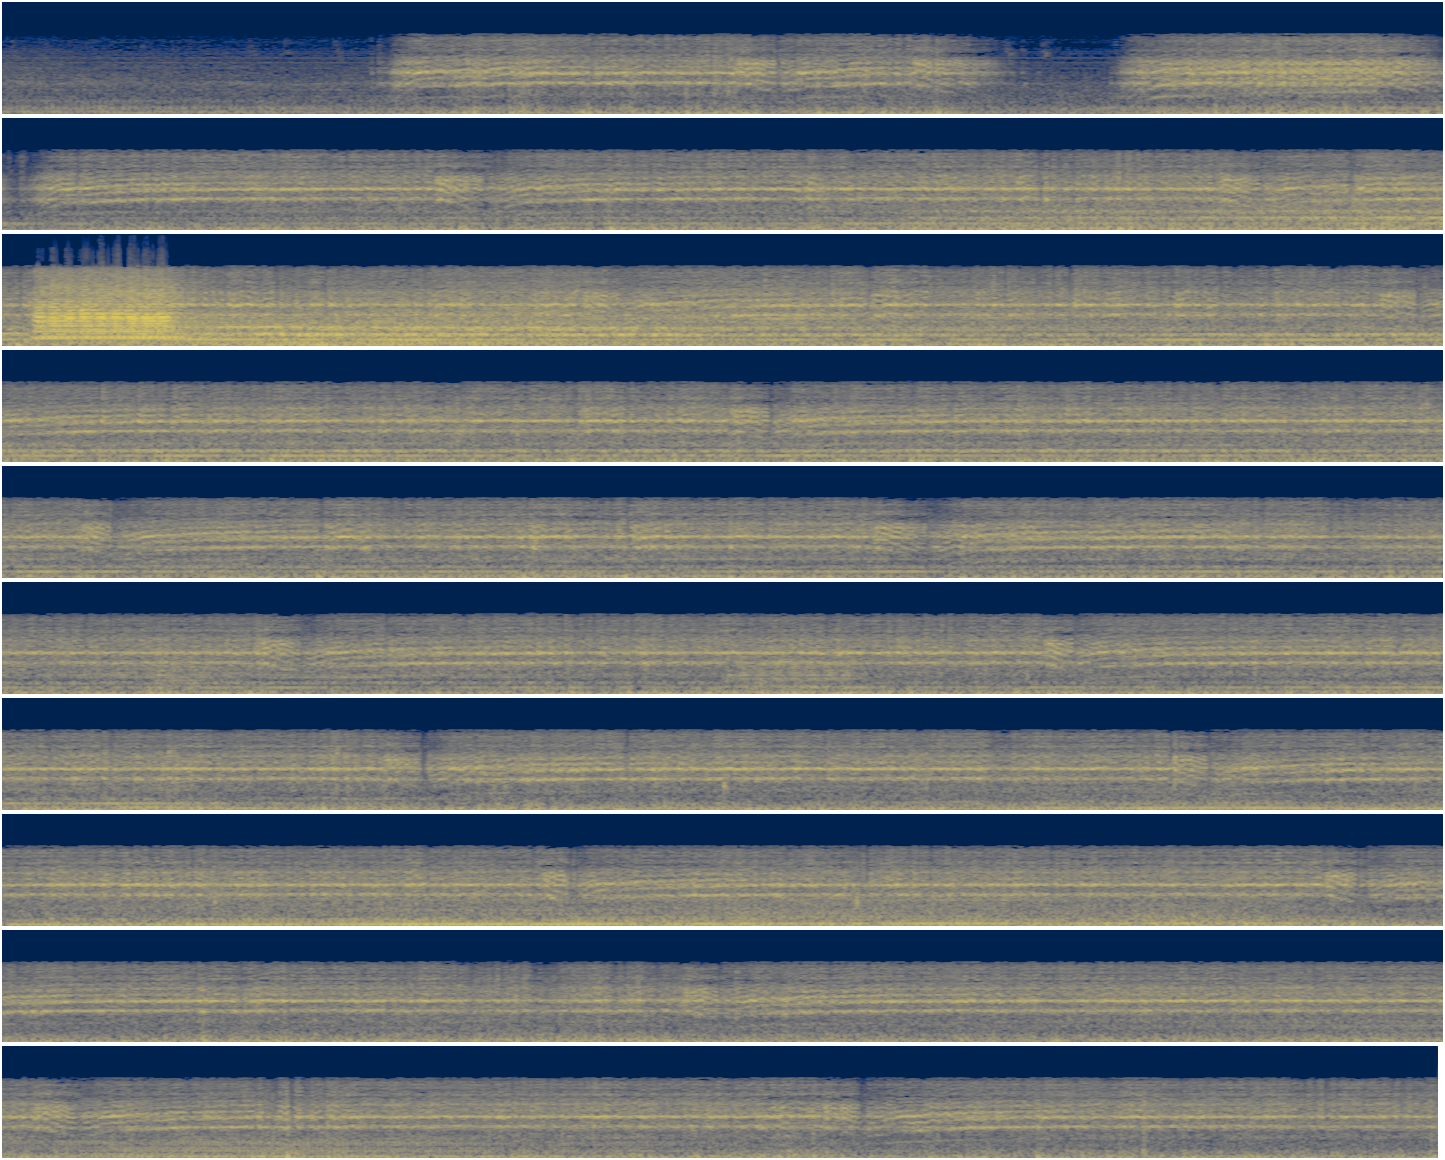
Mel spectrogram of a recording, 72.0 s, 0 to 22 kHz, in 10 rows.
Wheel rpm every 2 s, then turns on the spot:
0, 130, 80, 100, 130, 150, 160, 150, 150, 150, 150, 150, 140, 150, 150, 160, 140, 150, 150, 150, 150, 150, 150, 160, 140, 160, 150, 160, 140, 160, 150, 160, 140, 160, 140, 160.
none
